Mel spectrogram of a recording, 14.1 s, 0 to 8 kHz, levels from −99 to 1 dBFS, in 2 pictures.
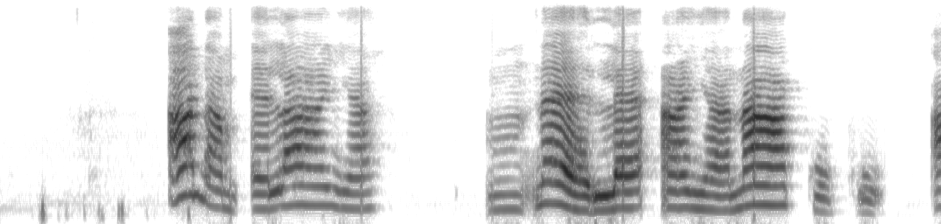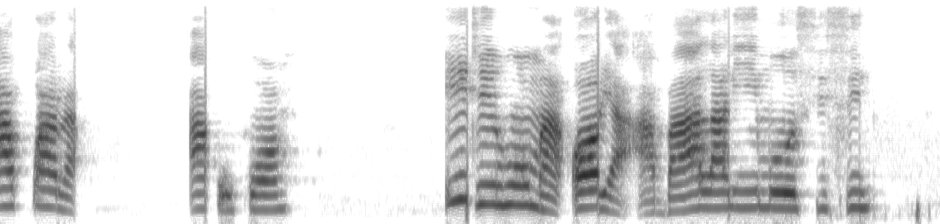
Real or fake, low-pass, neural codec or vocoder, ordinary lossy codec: fake; 7.2 kHz; vocoder, 44.1 kHz, 80 mel bands, Vocos; Opus, 64 kbps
